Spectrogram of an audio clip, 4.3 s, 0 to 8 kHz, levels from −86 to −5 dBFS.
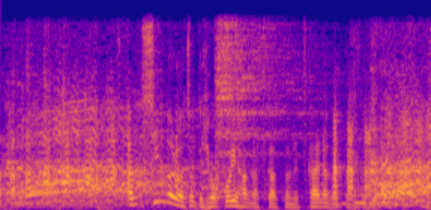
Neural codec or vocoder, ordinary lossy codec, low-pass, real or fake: none; none; 7.2 kHz; real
